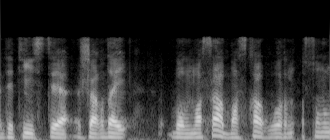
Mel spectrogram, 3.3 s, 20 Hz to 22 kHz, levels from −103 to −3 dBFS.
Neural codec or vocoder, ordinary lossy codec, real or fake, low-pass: codec, 16 kHz, 4 kbps, FreqCodec, smaller model; none; fake; 7.2 kHz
